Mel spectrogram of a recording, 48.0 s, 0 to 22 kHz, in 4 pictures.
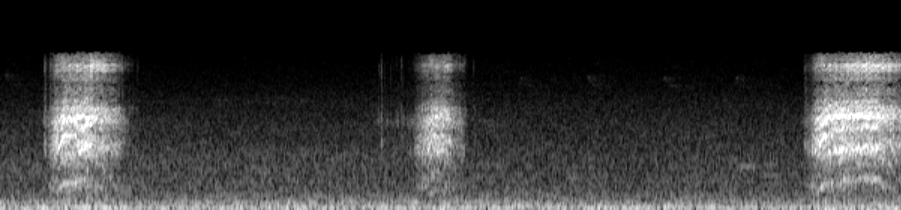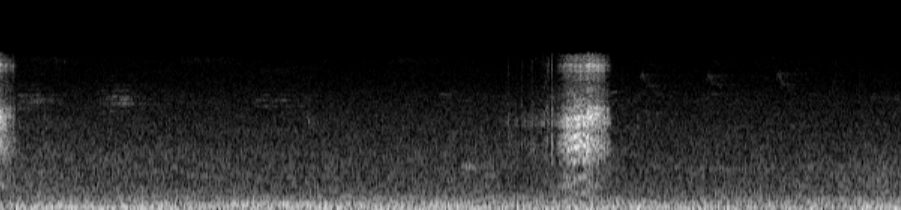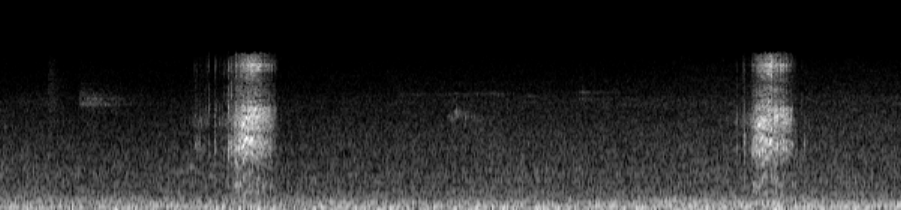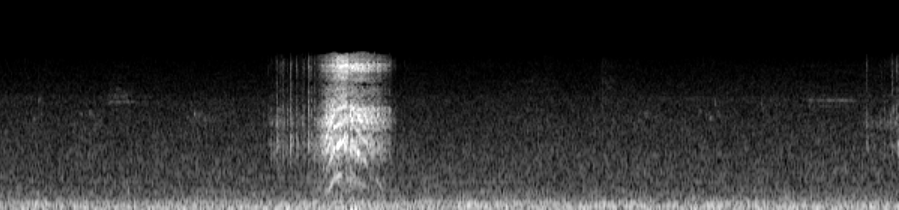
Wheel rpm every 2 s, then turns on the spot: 30, 0, 10, 10, 0, 60, 10, 0, 0, 10, 0, 0, 0, 10, 0, 0, 0, 10, 0, 0, 20, 0, 0, 0.
none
